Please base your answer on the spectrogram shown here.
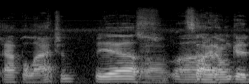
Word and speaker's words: Appalachian: It is pronounced Appalachian.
